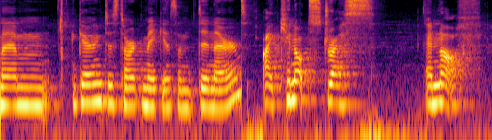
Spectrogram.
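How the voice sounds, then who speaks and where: A young woman talking casually in her home kitchen, chatty and full of "like", as a vlogger. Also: medium pitch. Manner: chatty, peppered with "like".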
